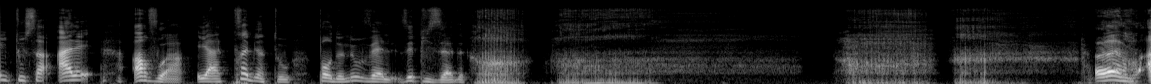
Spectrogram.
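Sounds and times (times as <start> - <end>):
speech: 0.0 - 5.8, 11.0 - 11.5
sleeping person snoring quietly: 4.7 - 11.5.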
